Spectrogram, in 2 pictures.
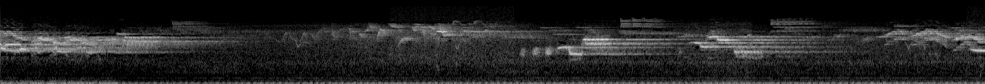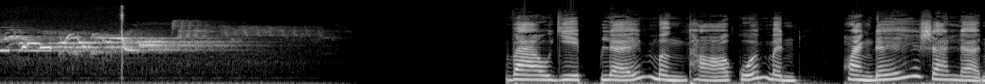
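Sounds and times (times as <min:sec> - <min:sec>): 
nightingale singing: 0:00.0 - 0:13.4
speech: 0:15.0 - 0:19.6.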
